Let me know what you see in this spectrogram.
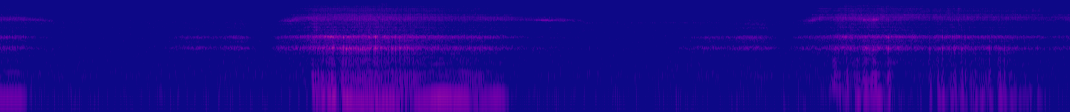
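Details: Real-time recording of a sleeping woman, no talking: two long, rattling snores on breathing in, with quiet breathing between, in a quiet room; snoring during sleep.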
